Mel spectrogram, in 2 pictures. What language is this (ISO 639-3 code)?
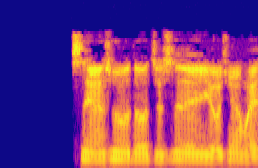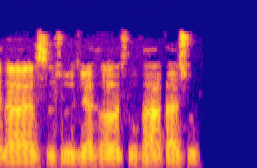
zho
